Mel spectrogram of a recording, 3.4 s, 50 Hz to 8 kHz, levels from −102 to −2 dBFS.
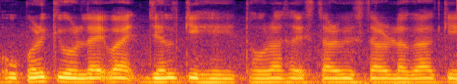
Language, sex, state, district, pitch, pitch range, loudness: Hindi, male, Arunachal Pradesh, Lower Dibang Valley, 135 Hz, 135-140 Hz, -14 LUFS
